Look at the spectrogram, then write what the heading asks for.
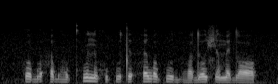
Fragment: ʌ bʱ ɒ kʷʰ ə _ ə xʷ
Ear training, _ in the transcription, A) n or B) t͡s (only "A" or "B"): A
